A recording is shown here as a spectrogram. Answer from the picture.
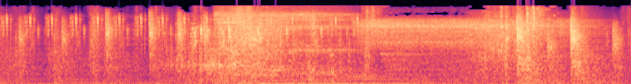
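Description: Sound-effect track for an animated intro of turning machine gears: ratcheting clicks and metallic clanks over a deep rumble, with music underneath. A couple of louder hits come near the end.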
